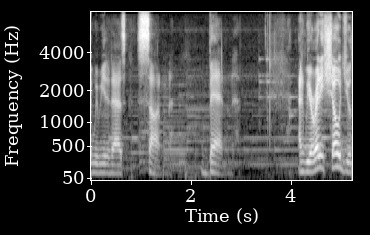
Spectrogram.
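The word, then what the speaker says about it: בן: Only one vowel, one syllable. If you said Ben, you are correct.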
